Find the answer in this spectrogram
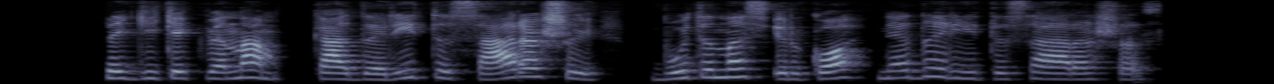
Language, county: Lithuanian, Vilnius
